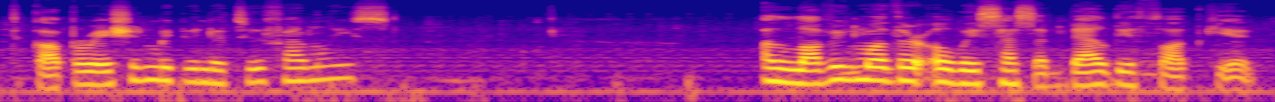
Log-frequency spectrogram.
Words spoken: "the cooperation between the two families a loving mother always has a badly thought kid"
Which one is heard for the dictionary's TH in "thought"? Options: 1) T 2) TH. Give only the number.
2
